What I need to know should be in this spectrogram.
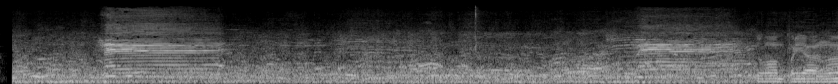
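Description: A sheep bleats loudly nearby.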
